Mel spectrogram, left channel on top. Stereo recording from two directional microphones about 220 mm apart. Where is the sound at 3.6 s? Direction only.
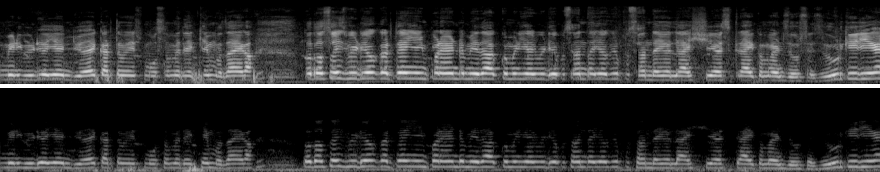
5° left (ahead or behind).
